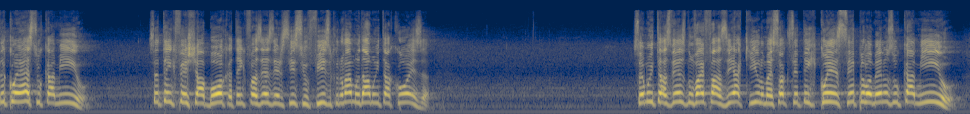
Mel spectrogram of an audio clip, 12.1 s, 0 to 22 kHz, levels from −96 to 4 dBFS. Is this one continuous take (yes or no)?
yes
